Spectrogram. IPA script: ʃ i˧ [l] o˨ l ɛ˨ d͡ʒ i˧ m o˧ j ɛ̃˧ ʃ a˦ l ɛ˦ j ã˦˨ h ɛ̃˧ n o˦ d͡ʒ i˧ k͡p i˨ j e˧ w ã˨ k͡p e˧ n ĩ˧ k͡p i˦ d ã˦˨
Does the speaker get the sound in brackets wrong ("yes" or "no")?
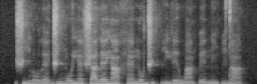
no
